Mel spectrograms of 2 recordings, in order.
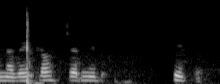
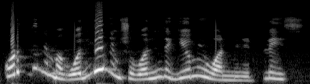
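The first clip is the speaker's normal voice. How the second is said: calling out to son; 6 semitones higher, 7 dB louder than usual. Real, not acted. Mother calls to fussing son. (ಮಗನಿಗೆ ಜೋರಾಗಿ ಕೂಗುವುದು)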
